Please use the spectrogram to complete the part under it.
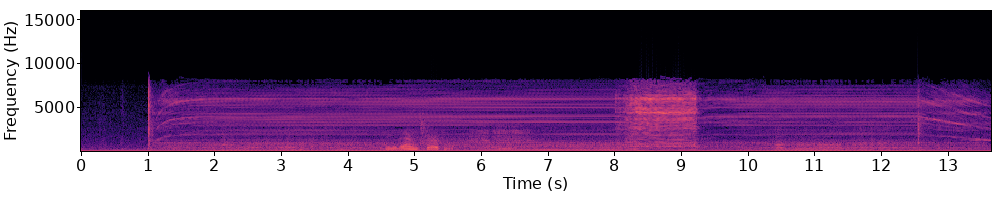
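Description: An electric motor hums steadily.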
